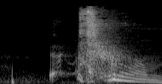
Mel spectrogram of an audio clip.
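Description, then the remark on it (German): A single forceful sneeze, put down to drinking alcohol: a quick breathy intake, then an explosive burst with a trailing voiced tail as it fades out. “Gesundheit. Nicht, dass du jetzt auch noch krank wirst, ja.”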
